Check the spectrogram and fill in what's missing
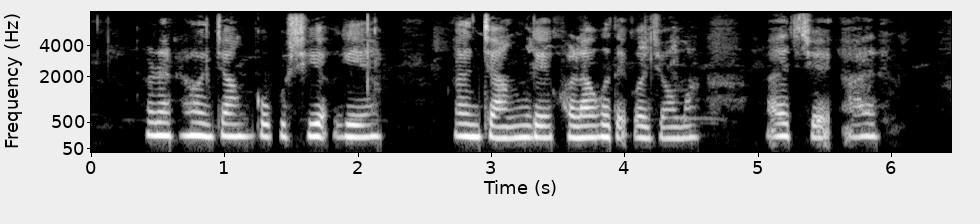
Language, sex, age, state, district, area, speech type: Santali, female, 18-30, West Bengal, Jhargram, rural, spontaneous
